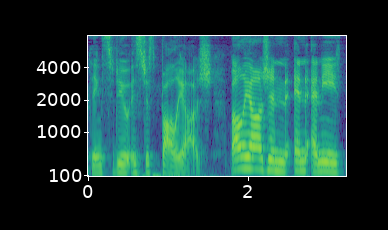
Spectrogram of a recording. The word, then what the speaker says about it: balayage: It's so balayage. – Great. But balayage is, you know, how you say it. And basically balayage is a word. It's a French word.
